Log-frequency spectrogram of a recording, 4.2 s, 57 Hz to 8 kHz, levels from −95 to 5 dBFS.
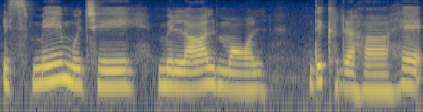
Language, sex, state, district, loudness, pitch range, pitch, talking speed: Hindi, female, Madhya Pradesh, Katni, -17 LUFS, 165-195 Hz, 180 Hz, 100 wpm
